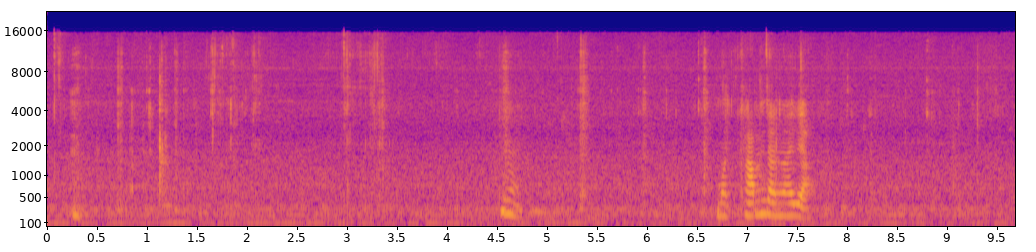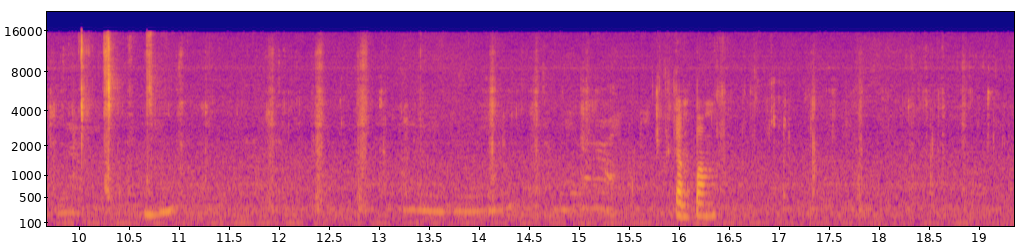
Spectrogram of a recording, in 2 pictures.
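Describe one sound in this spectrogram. A woman chews and crunches on food close by.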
